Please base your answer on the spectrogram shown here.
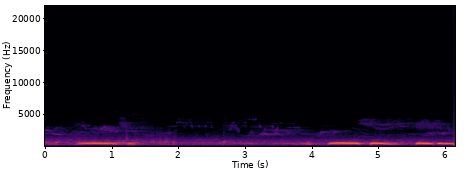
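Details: Common wood pigeon (Columba palumbus) recorded in the wild: deep, soft cooing phrases, a cluster near the start and another run of three coos after a quiet pause, with faint chirps of small birds higher up.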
